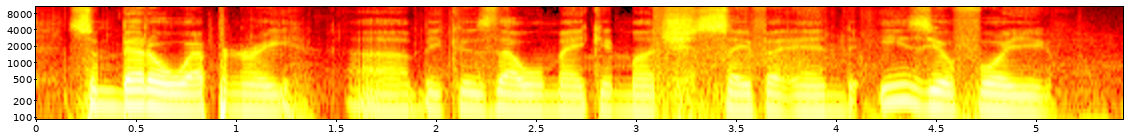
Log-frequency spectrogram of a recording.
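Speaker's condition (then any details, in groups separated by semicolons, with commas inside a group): No condition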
